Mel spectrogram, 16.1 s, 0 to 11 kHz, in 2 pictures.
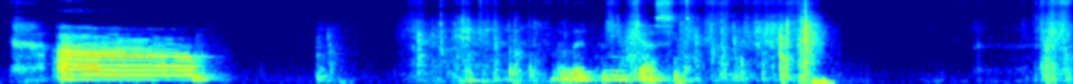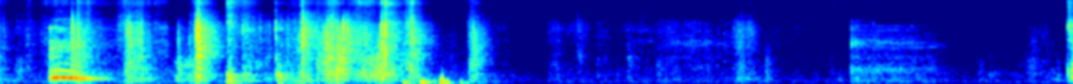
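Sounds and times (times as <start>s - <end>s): book pages rustling: 2.4s - 6.4s, 7.3s - 14.2s.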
